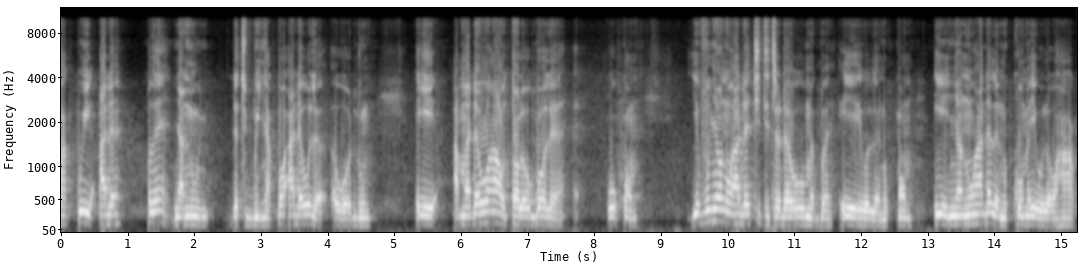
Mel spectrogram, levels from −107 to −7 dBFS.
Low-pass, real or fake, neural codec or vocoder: 9.9 kHz; fake; vocoder, 22.05 kHz, 80 mel bands, WaveNeXt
